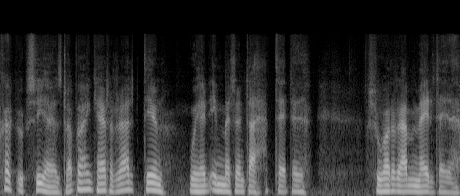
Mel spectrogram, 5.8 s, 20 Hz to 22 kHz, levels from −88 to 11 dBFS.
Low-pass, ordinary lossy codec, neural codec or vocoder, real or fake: 10.8 kHz; none; codec, 16 kHz in and 24 kHz out, 0.6 kbps, FocalCodec, streaming, 4096 codes; fake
